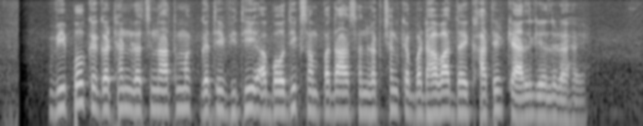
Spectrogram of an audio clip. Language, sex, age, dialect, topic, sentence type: Maithili, male, 18-24, Eastern / Thethi, banking, statement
